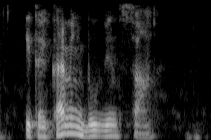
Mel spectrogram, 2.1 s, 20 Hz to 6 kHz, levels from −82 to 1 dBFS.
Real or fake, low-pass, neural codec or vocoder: fake; 5.4 kHz; codec, 16 kHz, 8 kbps, FunCodec, trained on Chinese and English, 25 frames a second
